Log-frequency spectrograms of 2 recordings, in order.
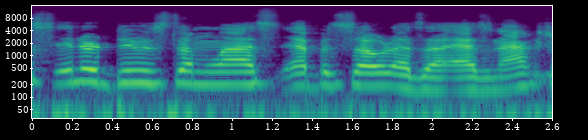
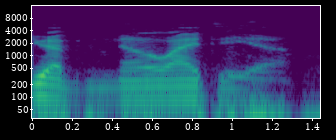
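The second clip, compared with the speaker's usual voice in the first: low, soft, sinister evil villain voice. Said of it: "Straight up evil".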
